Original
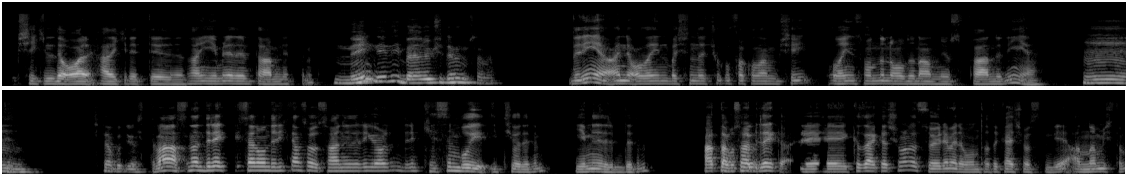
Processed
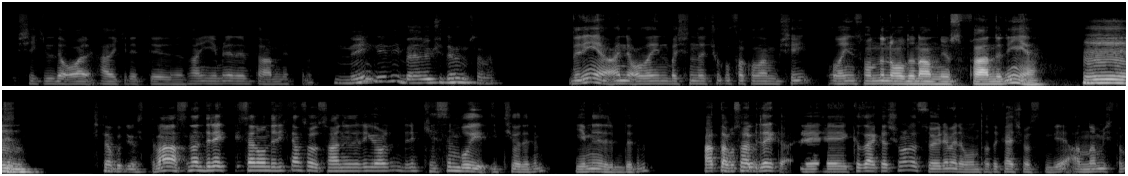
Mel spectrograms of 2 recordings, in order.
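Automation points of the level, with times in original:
0:03.82 −7 dB
0:04.86 +1 dB
0:08.35 +1 dB
0:09.07 +12 dB
0:11.42 +12 dB
0:12.64 0 dB

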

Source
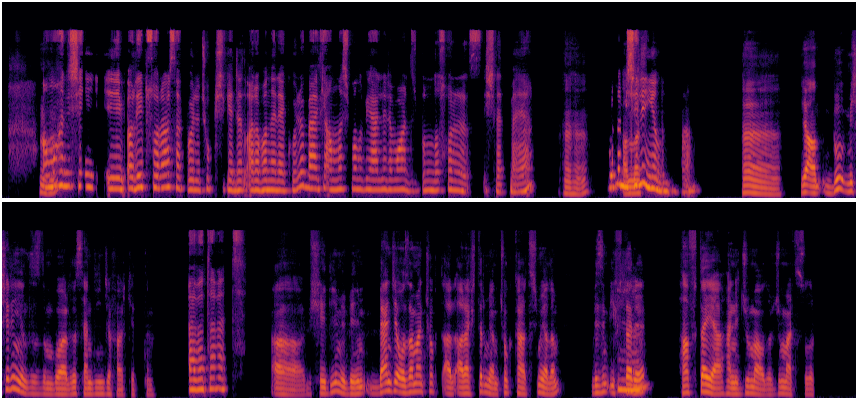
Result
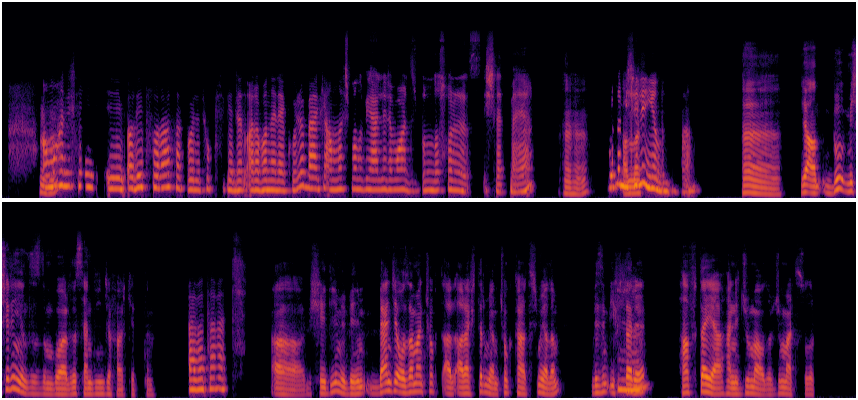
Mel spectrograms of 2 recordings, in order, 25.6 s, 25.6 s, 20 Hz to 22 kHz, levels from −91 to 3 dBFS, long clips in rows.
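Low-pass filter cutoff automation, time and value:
low-pass filter 24 dB per octave
2,400 Hz
from 0:01.09 1,400 Hz
from 0:03.50 2,400 Hz
from 0:05.16 5,700 Hz
from 0:08.49 3,500 Hz
from 0:10.06 7,600 Hz
from 0:14.17 4,500 Hz
from 0:15.02 2,100 Hz
from 0:16.25 5,100 Hz

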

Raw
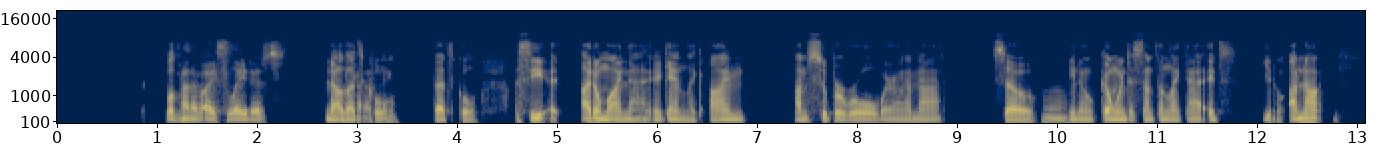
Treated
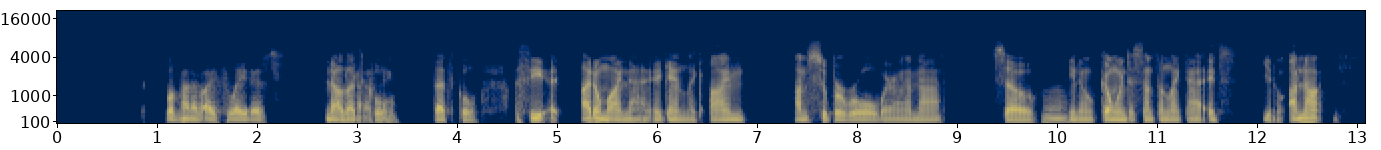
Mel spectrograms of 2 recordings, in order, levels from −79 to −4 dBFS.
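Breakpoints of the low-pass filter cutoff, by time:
low-pass filter 24 dB per octave
0:01.60 1,500 Hz
0:02.15 2,600 Hz
0:06.09 2,600 Hz
0:06.68 3,900 Hz

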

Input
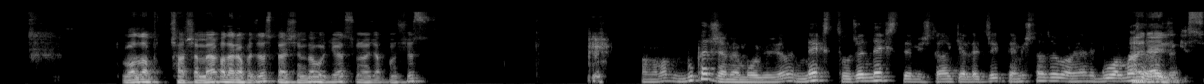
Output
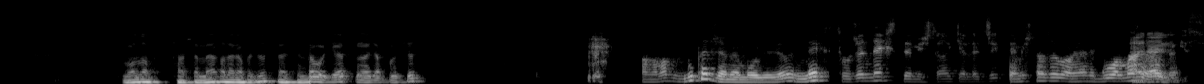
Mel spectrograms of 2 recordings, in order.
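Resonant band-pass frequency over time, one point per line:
resonant band-pass, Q 1.3
100 Hz
from 0:03.10 350 Hz
from 0:05.91 1,000 Hz
from 0:06.84 380 Hz
from 0:08.29 2,000 Hz
from 0:09.28 6,000 Hz
from 0:10.10 1,000 Hz

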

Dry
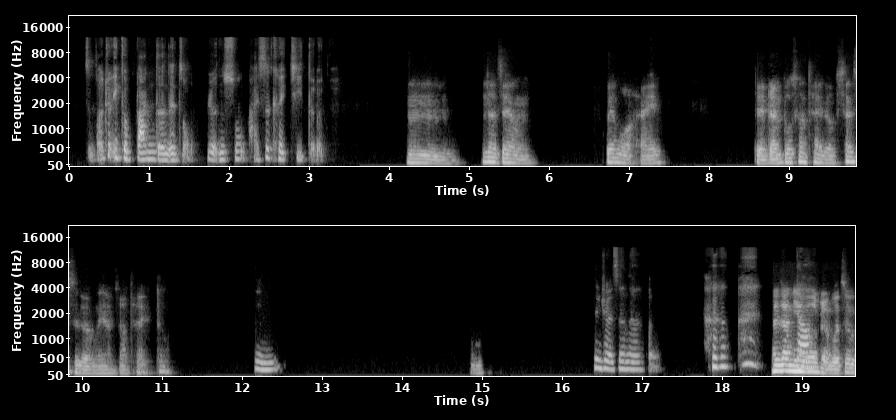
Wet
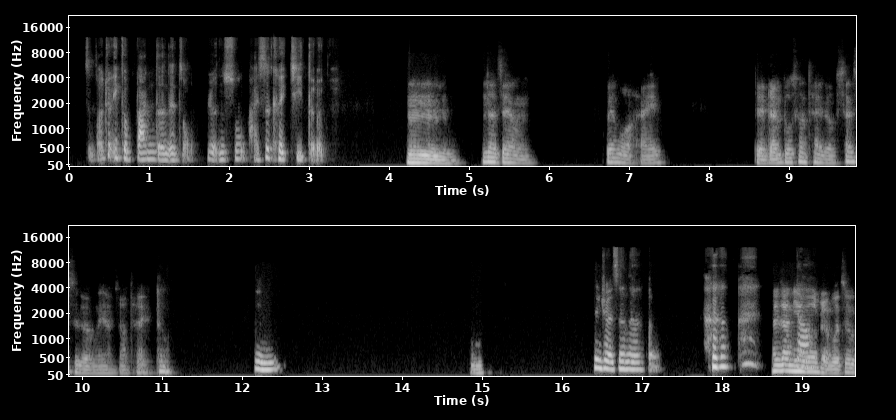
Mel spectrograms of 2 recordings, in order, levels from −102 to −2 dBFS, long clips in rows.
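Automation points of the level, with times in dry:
0:01.80 −3 dB
0:02.97 +5 dB
0:04.60 +5 dB
0:05.59 −5.5 dB
0:10.58 −5.5 dB
0:11.06 +6 dB
0:17.94 +6 dB
0:18.50 −5.5 dB

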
